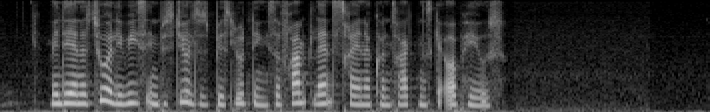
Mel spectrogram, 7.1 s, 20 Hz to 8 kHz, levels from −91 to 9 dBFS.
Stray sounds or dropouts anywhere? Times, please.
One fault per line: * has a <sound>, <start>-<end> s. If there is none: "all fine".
all fine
